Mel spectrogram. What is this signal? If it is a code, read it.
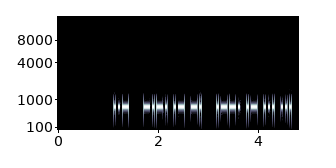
Morse code, heard as a keyed tone, about 27 wpm, 700 Hz. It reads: U CAN PASS
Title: Sentences from Top 400 Words and Abbreviations 28wpm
